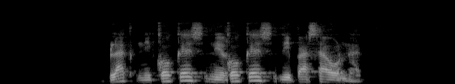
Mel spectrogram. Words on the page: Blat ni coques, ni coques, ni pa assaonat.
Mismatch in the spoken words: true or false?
false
